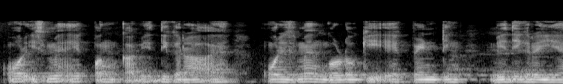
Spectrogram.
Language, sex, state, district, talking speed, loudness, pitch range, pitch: Hindi, male, Uttar Pradesh, Shamli, 190 wpm, -16 LUFS, 110-115 Hz, 110 Hz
